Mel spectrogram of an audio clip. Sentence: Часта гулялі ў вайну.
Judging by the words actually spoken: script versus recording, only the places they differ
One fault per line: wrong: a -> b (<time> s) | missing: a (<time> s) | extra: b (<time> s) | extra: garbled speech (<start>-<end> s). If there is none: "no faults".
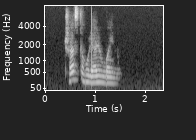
no faults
